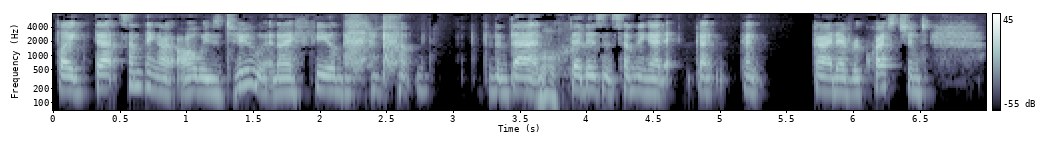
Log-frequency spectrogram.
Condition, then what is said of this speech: Stuttering. There are some days and situations where I seem to stammer on every single syllable.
